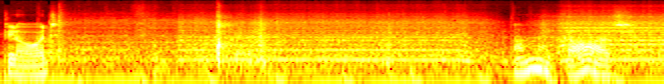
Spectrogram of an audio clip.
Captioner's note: machine Noises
